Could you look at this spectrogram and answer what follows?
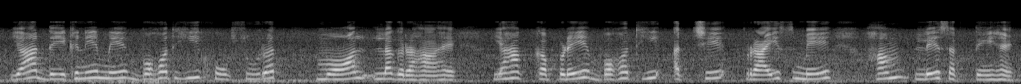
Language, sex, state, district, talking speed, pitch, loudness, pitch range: Hindi, female, Uttar Pradesh, Ghazipur, 125 wpm, 245 Hz, -17 LUFS, 230-285 Hz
